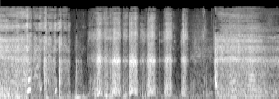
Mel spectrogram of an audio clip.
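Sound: heavy breathing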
